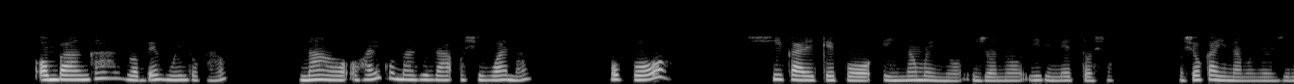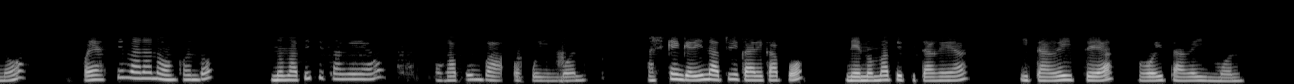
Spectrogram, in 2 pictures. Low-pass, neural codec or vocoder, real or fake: 3.6 kHz; none; real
